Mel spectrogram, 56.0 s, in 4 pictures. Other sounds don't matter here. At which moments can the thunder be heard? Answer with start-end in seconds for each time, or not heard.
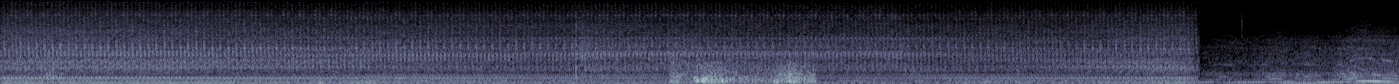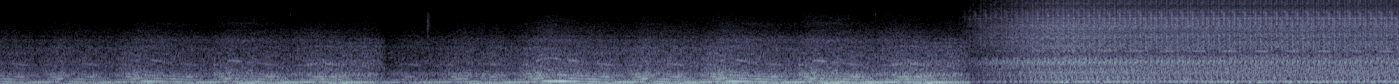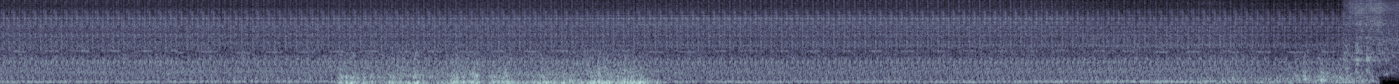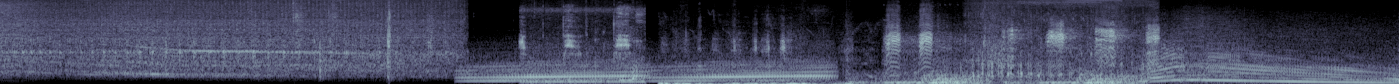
6.7-8.2, 31.4-34.6, 40.1-41.8.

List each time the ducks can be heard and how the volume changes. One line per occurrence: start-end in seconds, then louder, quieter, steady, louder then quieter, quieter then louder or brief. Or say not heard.
47.1-53.6 quieter then louder.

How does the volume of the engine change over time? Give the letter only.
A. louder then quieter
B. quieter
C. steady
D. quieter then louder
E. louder
E.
